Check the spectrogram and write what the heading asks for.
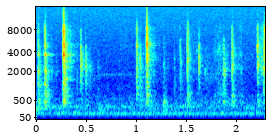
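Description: Chess pieces clicking and knocking against a wooden wall demonstration board as they are lifted and set on its ledges: one sharp knock about a quarter second in, then a scatter of lighter clicks.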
